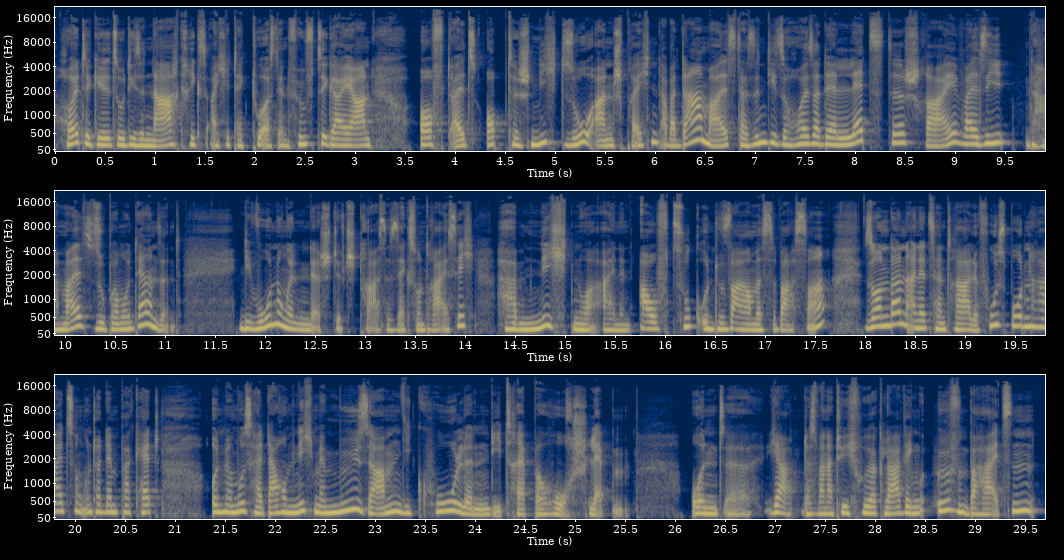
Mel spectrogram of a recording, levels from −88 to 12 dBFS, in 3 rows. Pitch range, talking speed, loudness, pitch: 160-220 Hz, 150 wpm, -16 LUFS, 185 Hz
